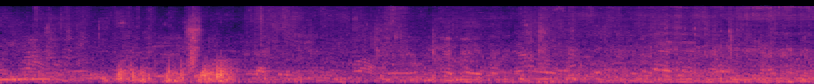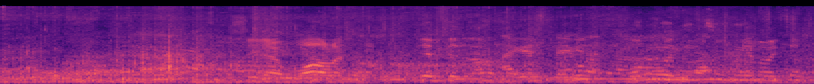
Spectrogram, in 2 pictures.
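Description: Several men talk with animation close by, outdoors.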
